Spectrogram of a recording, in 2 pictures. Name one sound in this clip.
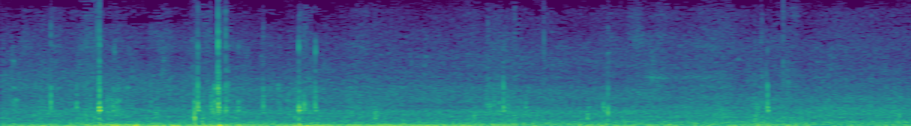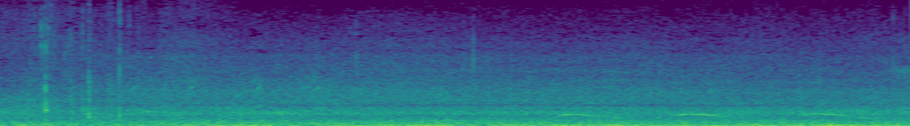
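Wind blows and buffets the microphone outdoors.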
